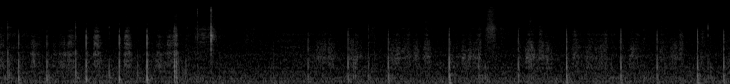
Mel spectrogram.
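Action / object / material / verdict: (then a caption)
scrape / glossy cardboard paperback cover scratched with a brush tip / cardboard / none. The tip of a paintbrush scratches over the printed text on the back of a glossy cardboard paperback book cover lying flat. The result is a quiet, steady run of short, dry, bright scratchy strokes over soft background hiss.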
